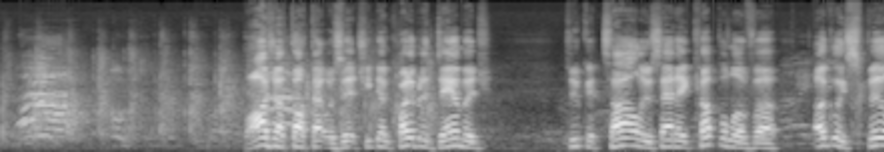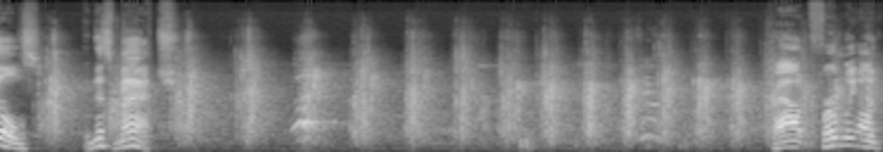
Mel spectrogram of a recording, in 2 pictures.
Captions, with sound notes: She'd done quite a bit of damage to Catal who's had a couple of ugly spills in this match. (fans clapping) Crowd firmly on team Ashur. Can't say I blame them,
